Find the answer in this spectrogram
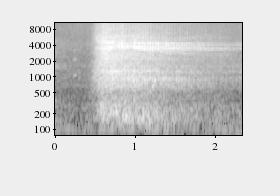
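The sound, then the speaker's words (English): A deep exhale pushed out through soft, relaxed lips, starting abruptly as a breathy rush and then slowly tapering off while staying fairly loud. “breathing out with soft lips, pushing that gentle force out, relaxing so that maybe your lips flap a little bit like that.”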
